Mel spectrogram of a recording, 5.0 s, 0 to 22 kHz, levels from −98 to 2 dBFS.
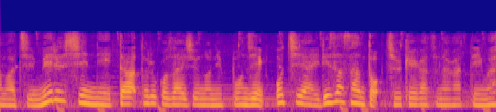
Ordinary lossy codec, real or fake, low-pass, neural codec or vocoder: none; real; 7.2 kHz; none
